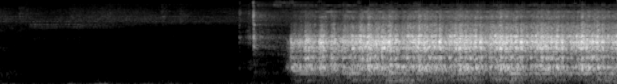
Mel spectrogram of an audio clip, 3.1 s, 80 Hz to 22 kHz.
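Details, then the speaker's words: 5 hp explosion-proof brake motor, bench-run from an inverter at 10 Hz then 30 Hz: a raspy whirr with a high scratchy rattle. Not thought to be bearing noise; the owner suspects the brake hub scraping the back of the housing or the fan. "But I don't think that's a bearing noise. It sounds like the brake hub scraping on the back side of the housing, or the fan, underneath the"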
